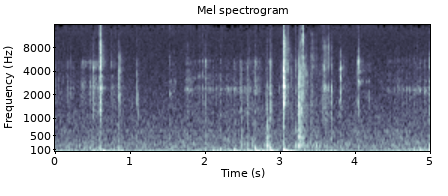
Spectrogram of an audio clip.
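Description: A hand-sized solid lilac soap bar with glitter edges, held in the palm, is shaved and scraped with a utility knife blade, and flakes fall off. Short, bright scraping and clicking sounds come in scattered bursts over a quiet background, with the sharpest strokes around the middle and toward the end.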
